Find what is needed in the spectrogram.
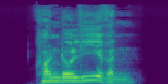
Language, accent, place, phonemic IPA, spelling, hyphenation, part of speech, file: German, Germany, Berlin, /kɔndoˈliːʁən/, kondolieren, kon‧do‧lie‧ren, verb, De-kondolieren.ogg
- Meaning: to express condolences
